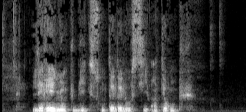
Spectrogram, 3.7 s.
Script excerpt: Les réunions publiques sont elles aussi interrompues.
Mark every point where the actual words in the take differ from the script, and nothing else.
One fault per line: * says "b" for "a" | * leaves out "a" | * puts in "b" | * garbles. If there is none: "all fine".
* puts in "elles"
